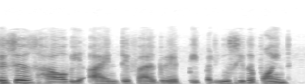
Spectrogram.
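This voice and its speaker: A man's voice: on the high side, fairly quick, no room sound. A middle-aged man lecturing on scripture off the cuff as a religious teacher, emphatic, repeating phrases and posing rhetorical questions. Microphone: conference call. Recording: dull lo-fi conference-call audio.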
